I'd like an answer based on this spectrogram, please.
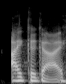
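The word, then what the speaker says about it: ikigai: this Jess Japanese philosophy called we're going with ike a guy cuz that's what you know the google said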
